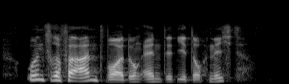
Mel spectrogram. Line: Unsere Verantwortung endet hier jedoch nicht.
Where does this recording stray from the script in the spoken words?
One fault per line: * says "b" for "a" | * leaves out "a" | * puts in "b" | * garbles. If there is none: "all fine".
* leaves out "hier"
